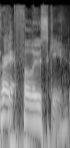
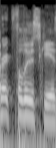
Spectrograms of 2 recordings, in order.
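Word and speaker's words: Kricfalusi: How do you pronounce it? John Crick Faluski. – Yep. – Crick Faluski. It's an interesting last name.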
